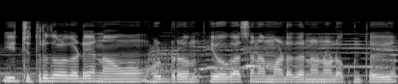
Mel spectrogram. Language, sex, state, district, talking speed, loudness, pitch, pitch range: Kannada, male, Karnataka, Belgaum, 120 wpm, -15 LUFS, 125 Hz, 115-135 Hz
